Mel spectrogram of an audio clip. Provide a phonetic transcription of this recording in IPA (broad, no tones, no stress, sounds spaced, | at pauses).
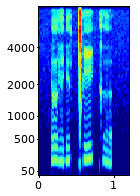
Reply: l ɛ̤ ɾʲ ə̤ ǀ i k ə̤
